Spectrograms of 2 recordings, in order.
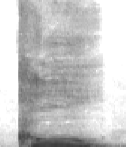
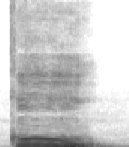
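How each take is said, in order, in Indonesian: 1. Bunyi k dilepaskan dengan hembusan napas yang berat. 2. Bunyi k dilepaskan hanya dengan hembusan napas yang ringan.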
